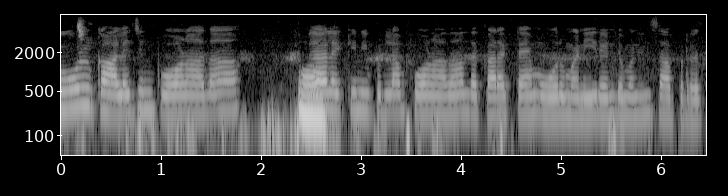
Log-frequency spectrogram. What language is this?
Tamil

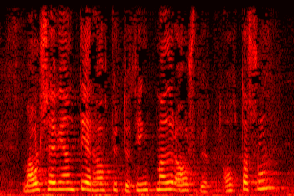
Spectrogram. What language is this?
Icelandic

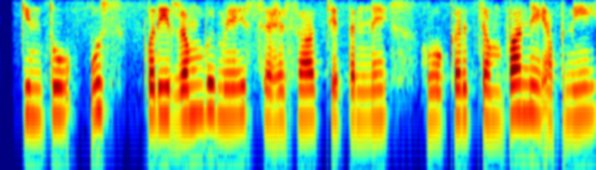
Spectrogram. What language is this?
Hindi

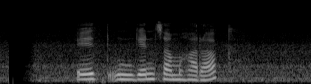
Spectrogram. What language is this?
Sinhala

